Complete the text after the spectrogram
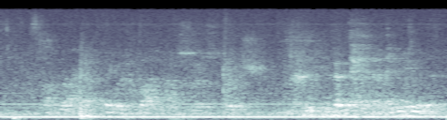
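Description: A man speaks calmly and faintly in a large echoing hall.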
